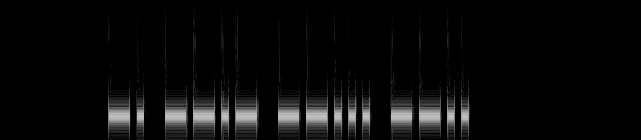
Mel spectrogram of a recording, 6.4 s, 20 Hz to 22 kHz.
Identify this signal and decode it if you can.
Morse code, heard as a keyed tone, about 17 wpm, 700 Hz. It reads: NQ7Z
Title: USA Call Signs - 4 Characters - 17wpm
